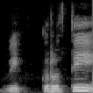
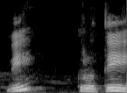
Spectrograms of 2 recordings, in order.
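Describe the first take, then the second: First: Said in the usual way. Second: వికృతి stretched very slowly, syllable by syllable; slow demo pronunciation. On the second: Shown as a demonstration. Teacher modelling the word for children, very slow. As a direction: sound out వికృతి slowly for the class. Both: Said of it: "పలికేటప్పుడు".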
